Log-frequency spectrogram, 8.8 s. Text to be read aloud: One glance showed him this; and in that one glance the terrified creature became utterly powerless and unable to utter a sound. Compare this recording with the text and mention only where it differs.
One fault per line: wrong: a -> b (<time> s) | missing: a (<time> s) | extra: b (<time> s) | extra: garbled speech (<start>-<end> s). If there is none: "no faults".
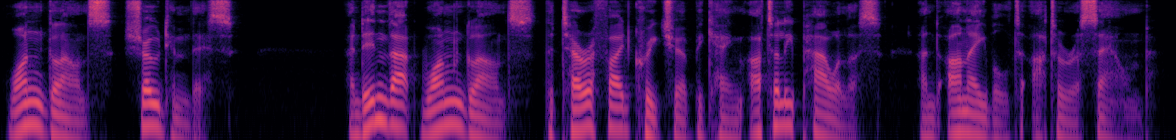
no faults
